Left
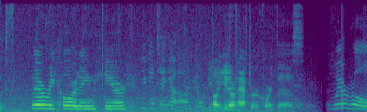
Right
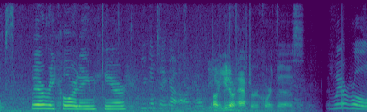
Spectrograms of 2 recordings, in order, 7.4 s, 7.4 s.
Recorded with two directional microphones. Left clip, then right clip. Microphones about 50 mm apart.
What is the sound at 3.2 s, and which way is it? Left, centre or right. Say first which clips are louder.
Speech: left 3 dB; centre.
